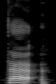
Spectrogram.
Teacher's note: The pronunciation is like the English T, except you should release your breath with a strong burst of air.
